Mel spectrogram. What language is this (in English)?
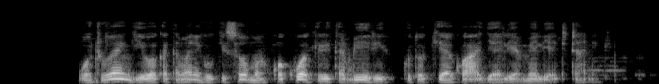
Swahili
